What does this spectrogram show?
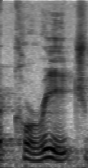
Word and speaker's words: Curici: look for her name, it's going to be spelled Curici with an I on the end of it, right? Right. Okay, but you don't pronounce the I.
